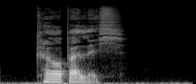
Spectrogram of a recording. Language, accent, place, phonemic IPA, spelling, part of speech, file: German, Germany, Berlin, /ˈkœʁpɐˌlɪç/, körperlich, adjective, De-körperlich.ogg
- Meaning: bodily, physical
